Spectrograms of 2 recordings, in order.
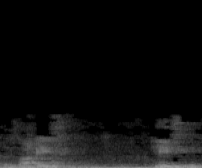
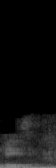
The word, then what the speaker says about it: Casey: Kazai, is it pronounced Kazai? Casey.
